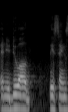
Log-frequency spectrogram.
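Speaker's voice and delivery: usual speaking voice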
